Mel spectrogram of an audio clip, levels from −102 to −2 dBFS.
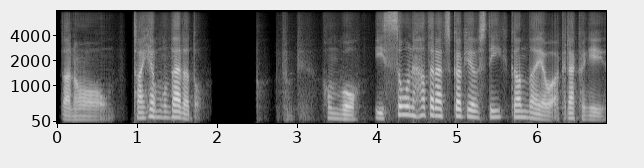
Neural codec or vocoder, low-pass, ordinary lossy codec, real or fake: codec, 16 kHz, 0.2 kbps, FocalCodec; none; none; fake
